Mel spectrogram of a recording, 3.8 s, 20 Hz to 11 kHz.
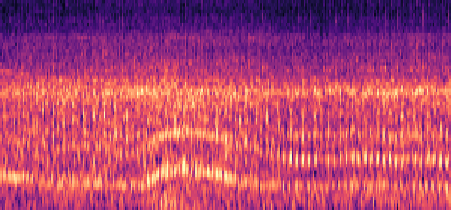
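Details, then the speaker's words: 2001 Ford Ikon after engine work, timing chain already replaced: whining tone over the running engine climbs in pitch with revs and falls back; engine vibrates slightly; source unknown. "And now it's normal, but it's not the normal sound that it makes. As I rev the car, it goes up."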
